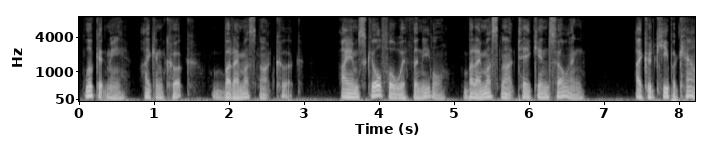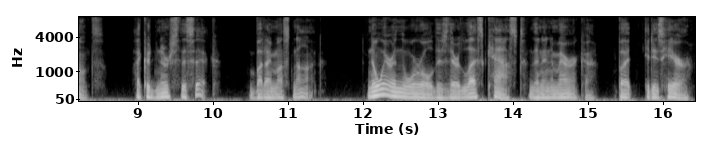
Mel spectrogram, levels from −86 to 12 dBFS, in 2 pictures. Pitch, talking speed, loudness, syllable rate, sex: 90 Hz, 190 wpm, -20 LUFS, 5.2 syllables/s, male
